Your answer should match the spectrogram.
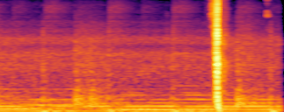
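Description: Soft background music with steady held tones, and a single sharp click near the end.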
